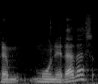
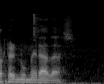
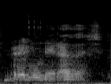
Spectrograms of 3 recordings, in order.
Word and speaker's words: remuneradas: Y bueno, eh, deberíamos hablar de las cuentas remuneradas o renumeradas. ¿Cómo se dice? – remuneradas. – Remuneradas, ¿no? De remunerar.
